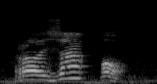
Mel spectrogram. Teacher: Kan disukun, tapi seperti ada harokat gitu karena qalqalahnya. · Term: qalqalah sugro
